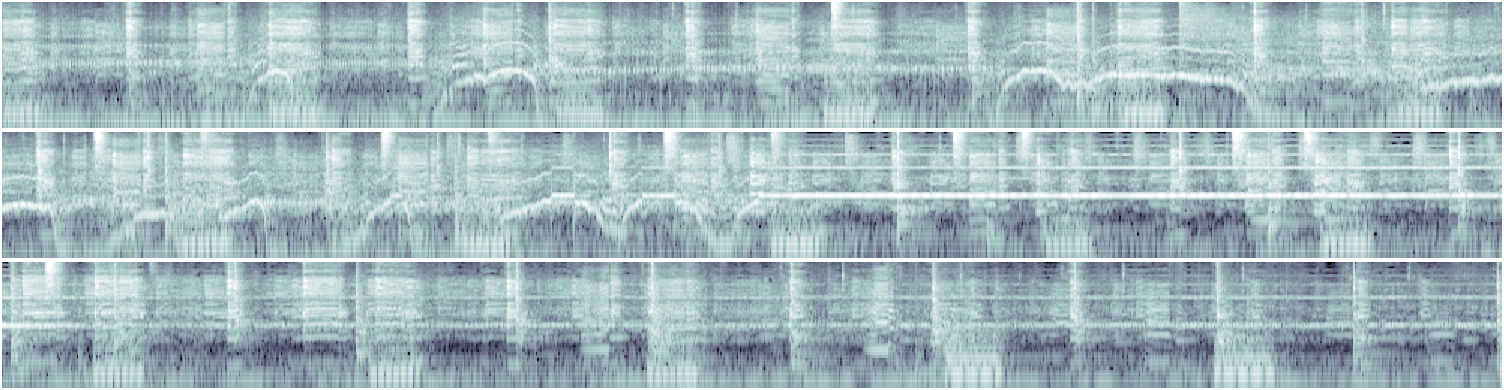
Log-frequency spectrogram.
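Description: Live improvised band music: an electric bass holds a low drone under a regular low drum hit about once a second, with cymbal ticks. Over it, high sliding, swooping tones waver through the first half. From about halfway they give way to one steady held high note.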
